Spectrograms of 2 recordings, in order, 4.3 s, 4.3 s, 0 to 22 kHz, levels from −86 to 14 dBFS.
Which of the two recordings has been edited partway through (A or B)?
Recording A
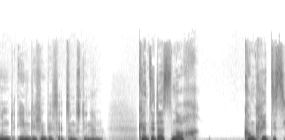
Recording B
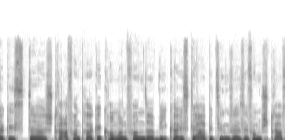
A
